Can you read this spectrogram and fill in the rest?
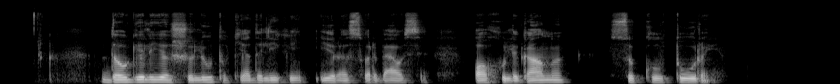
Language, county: Lithuanian, Vilnius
